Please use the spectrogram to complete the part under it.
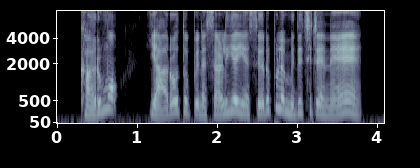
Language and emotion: Tamil, disgusted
